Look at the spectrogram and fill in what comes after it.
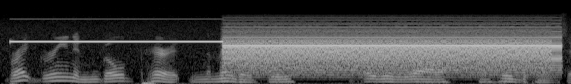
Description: Commodore tape loading (standard loader), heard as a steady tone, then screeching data, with speech in English.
